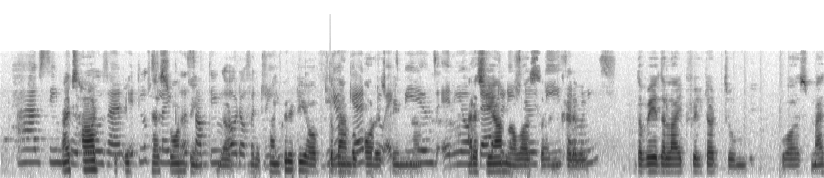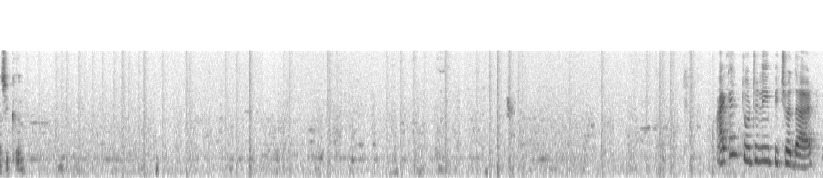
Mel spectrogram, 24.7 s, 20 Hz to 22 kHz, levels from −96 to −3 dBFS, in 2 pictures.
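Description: Right at the start, 0.0 to 0.05 s, there's a faint delayed copy of the speech sitting about 40 dB down, likely an echo leak from a loudspeaker echo canceller letting a 280 ms echo slip through. From 0.88 to 4.47 s the talker dips in patches, roughly a second in total and up to around 15 dB deep, which sounds like speech suppressed in double talk, the canceller ducking everything while both sides overlap. At 4.94 s a tiny chunk, about 5 ms long, plays one slot late, so those chunks come out of order, leaving a quick jumbled instant. The same double-talk ducking returns at 5.44 to 6.17 s and 6.99 to 8.5 s, shallower at around 10 dB, with about 300 and 500 ms affected. Then at 23.82 to 23.95 s the room tone briefly sinks about 16 dB, background gated by the echo canceller clamping the mic for roughly a tenth of a second before letting go.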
